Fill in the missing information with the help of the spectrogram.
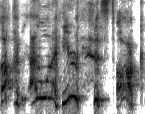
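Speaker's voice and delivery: very high, drawn-out laughing wail; hammed-up refusal, cracking up; laughing protest. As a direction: object through laughter in a squealing voice. Laughing mock protest at the joke.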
